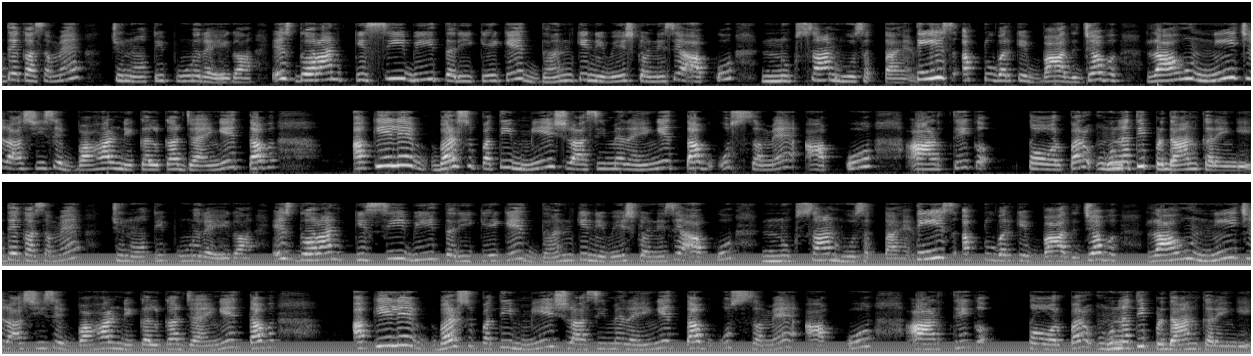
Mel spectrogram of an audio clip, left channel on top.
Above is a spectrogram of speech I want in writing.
का समय चुनौतीपूर्ण रहेगा। इस दौरान किसी भी तरीके के धन के निवेश करने से आपको नुकसान हो सकता है। 30 अक्टूबर के बाद जब राहु नीच राशि से बाहर निकल कर जाएंगे तब अकेले बृहस्पति मेष राशि में रहेंगे, तब उस समय आपको आर्थिक तौर पर उन्नति प्रदान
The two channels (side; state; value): right; noise; hum, 9 dB below the sound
